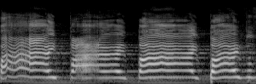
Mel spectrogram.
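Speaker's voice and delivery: high, loud yelling.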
